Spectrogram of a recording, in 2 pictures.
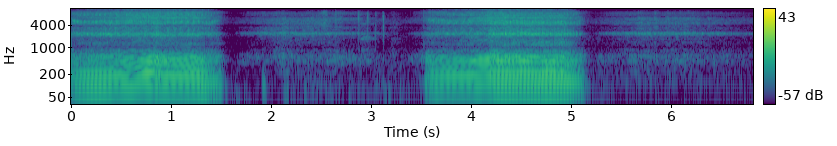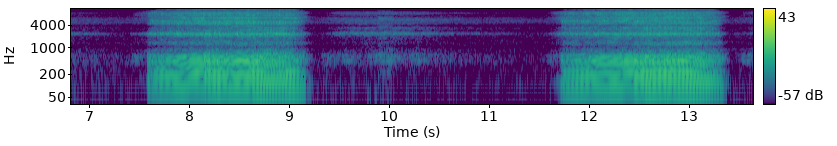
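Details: Snoring during sleep: loud, regular rattling snores on each breath in, about 15 a minute, with softer breaths out between.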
